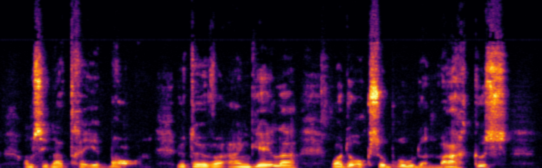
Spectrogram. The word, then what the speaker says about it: Angela: De flyttade allihop några veckor efter Angela,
